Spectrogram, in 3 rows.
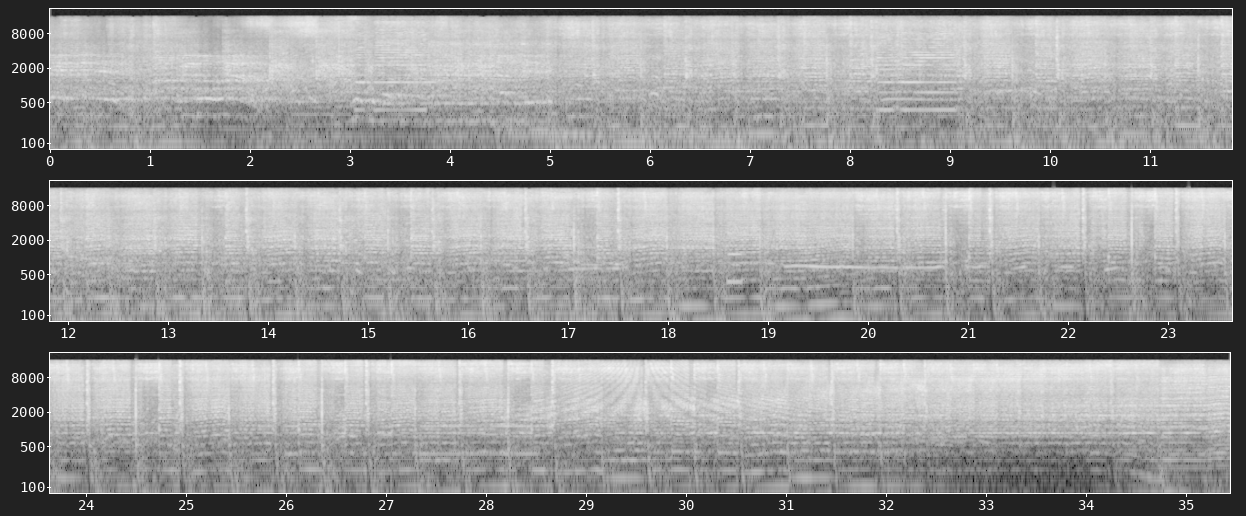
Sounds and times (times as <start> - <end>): Techno: 0.0 - 35.4.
